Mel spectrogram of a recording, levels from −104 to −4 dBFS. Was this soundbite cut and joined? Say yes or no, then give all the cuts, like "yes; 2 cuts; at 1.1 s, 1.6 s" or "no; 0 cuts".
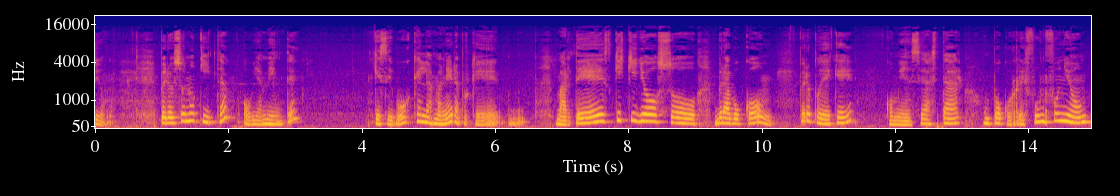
no; 0 cuts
